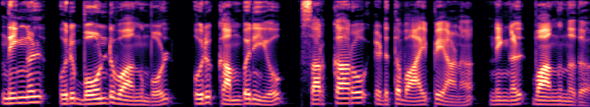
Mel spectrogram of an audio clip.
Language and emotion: Malayalam, neutral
